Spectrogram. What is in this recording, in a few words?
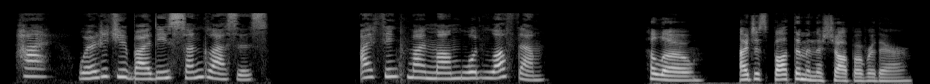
ssml example two voices en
